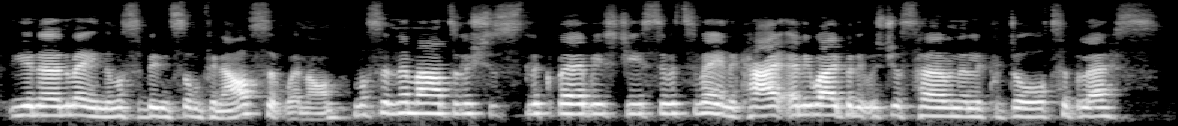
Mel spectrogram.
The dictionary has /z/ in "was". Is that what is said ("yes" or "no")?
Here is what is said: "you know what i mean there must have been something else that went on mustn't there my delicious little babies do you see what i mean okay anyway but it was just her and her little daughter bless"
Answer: yes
